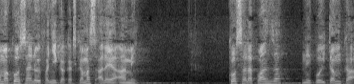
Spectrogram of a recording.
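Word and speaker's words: آمين: Inda baadhi الناس, kwa baadhi ya watu wanaitamka amin kwa tashdid almim. Kwa hivyo wanasema badala ya kusema amin wanasema amin, tashdid almim, wa hadha khata, kwa sababu hii inabadilisha maana ya amin.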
